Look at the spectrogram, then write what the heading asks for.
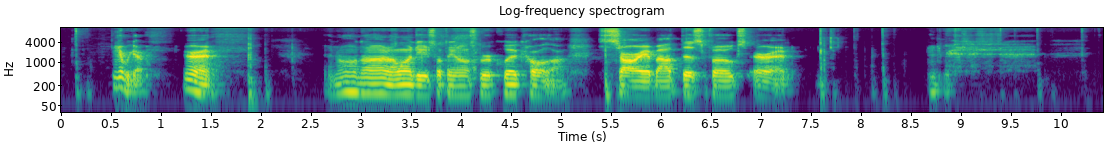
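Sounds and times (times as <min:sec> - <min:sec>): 
speech: 0:00.5 - 0:02.0, 0:02.6 - 0:07.8, 0:08.7 - 0:09.3
typing on a computer keyboard: 0:07.6 - 0:10.4.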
